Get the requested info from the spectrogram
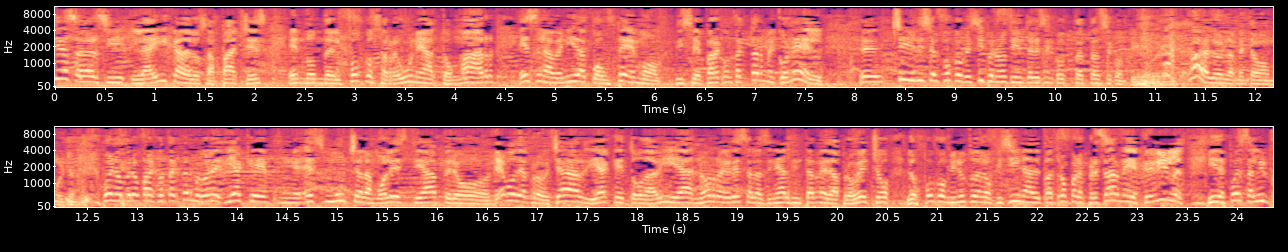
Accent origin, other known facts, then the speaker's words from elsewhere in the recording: Cochabamba, Bolivia; de Cochabamba, Bolivia.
